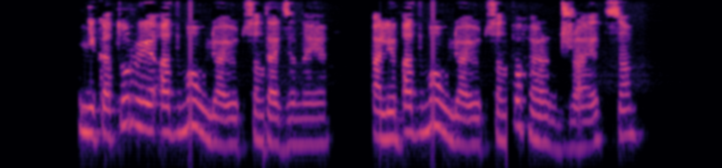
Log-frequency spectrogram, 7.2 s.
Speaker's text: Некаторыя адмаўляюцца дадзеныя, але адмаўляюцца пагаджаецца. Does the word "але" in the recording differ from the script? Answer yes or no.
no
